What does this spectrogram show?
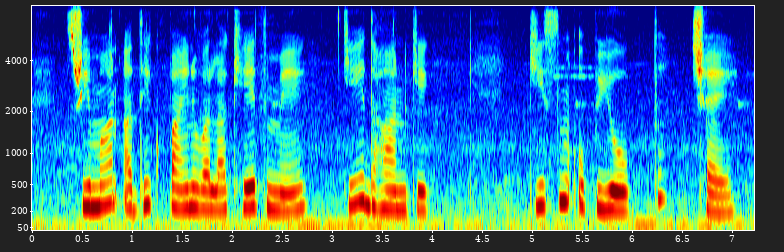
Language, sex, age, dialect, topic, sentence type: Maithili, female, 25-30, Southern/Standard, agriculture, question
